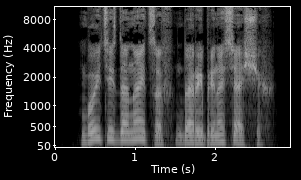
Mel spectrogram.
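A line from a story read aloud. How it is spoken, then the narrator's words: Sarcastic snort. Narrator (Russian): саркастически хмыкнул Пикинс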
